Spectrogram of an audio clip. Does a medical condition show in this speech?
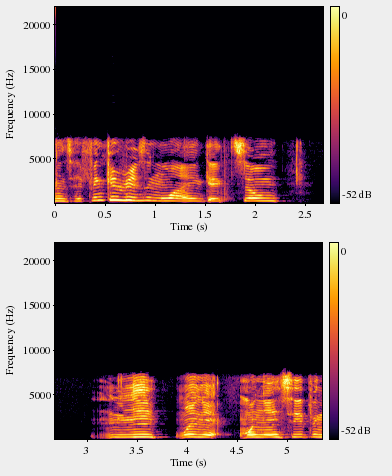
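Yes: cerebral palsy; able to articulate and speak.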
